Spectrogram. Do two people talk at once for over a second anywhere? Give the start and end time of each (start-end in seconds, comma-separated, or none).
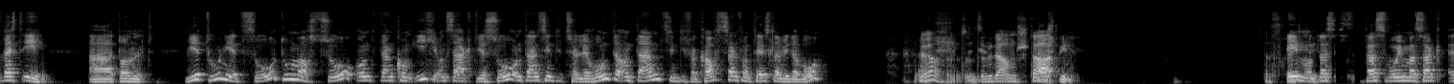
none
